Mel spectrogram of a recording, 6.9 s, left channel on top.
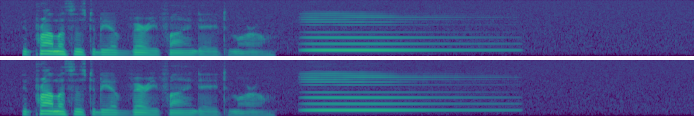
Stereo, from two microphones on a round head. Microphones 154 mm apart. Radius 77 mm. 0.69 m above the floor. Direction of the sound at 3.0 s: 35° right (ahead or behind).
